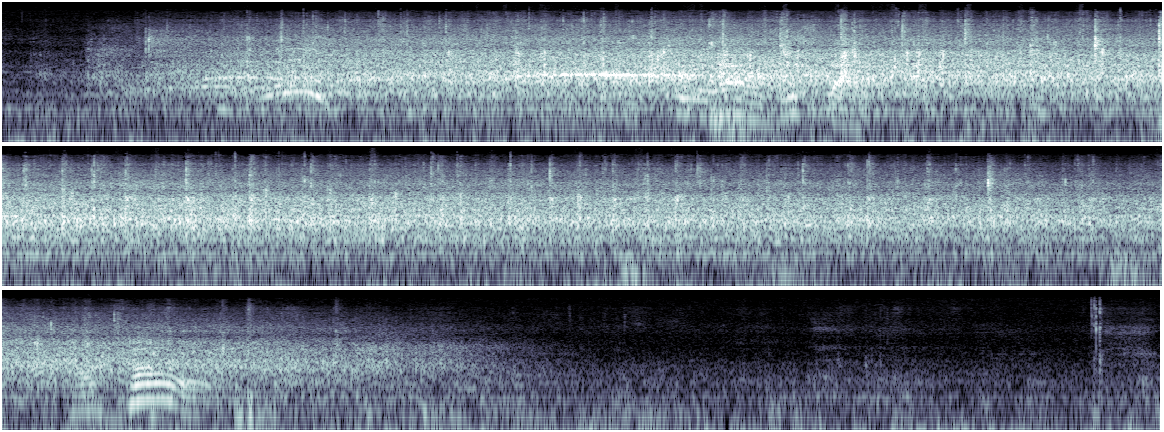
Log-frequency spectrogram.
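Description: A large audience applauds at an engineering school's senior recognition night, with dense, sustained clapping for about twelve seconds before fading into a quiet room.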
